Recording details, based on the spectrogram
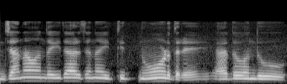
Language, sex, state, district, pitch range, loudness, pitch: Kannada, male, Karnataka, Shimoga, 130-155 Hz, -16 LUFS, 140 Hz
